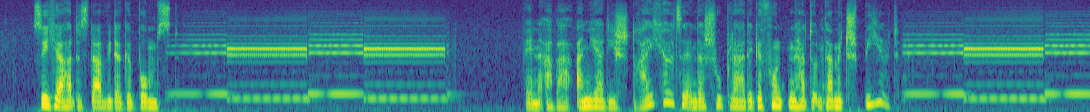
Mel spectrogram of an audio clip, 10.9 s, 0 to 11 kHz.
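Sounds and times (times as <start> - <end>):
speech: 0.4 - 2.1, 5.3 - 9.3
emergency vehicle two-tone siren near a street corner: 1.7 - 4.8, 8.9 - 10.8.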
